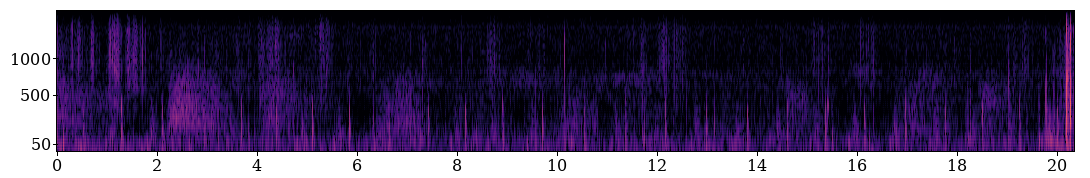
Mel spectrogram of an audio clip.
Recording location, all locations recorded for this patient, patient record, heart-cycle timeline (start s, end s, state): aortic valve (AV)
aortic valve (AV)+pulmonary valve (PV)+tricuspid valve (TV)+mitral valve (MV)
#Age: Adolescent
#Sex: Male
#Height: 148.0 cm
#Weight: 35.8 kg
#Pregnancy status: False
#Murmur: Present
#Murmur locations: aortic valve (AV)+mitral valve (MV)+pulmonary valve (PV)+tricuspid valve (TV)
#Most audible location: tricuspid valve (TV)
#Systolic murmur timing: Early-systolic
#Systolic murmur shape: Plateau
#Systolic murmur grading: II/VI
#Systolic murmur pitch: Low
#Systolic murmur quality: Harsh
#Diastolic murmur timing: nan
#Diastolic murmur shape: nan
#Diastolic murmur grading: nan
#Diastolic murmur pitch: nan
#Diastolic murmur quality: nan
#Outcome: Abnormal
#Campaign: 2015 screening campaign
0.00	0.80	unannotated
0.80	0.96	diastole
0.96	1.06	S1
1.06	1.26	systole
1.26	1.36	S2
1.36	1.80	diastole
1.80	1.90	S1
1.90	2.07	systole
2.07	2.17	S2
2.17	2.60	diastole
2.60	2.74	S1
2.74	2.89	systole
2.89	2.99	S2
2.99	3.36	diastole
3.36	3.45	S1
3.45	3.65	systole
3.65	3.75	S2
3.75	4.16	diastole
4.16	4.26	S1
4.26	4.35	systole
4.35	4.44	S2
4.44	4.76	diastole
4.76	4.87	S1
4.87	5.06	systole
5.06	5.18	S2
5.18	5.51	diastole
5.51	5.64	S1
5.64	5.81	systole
5.81	5.92	S2
5.92	6.28	diastole
6.28	6.42	S1
6.42	6.61	systole
6.61	6.72	S2
6.72	7.12	diastole
7.12	7.25	S1
7.25	7.38	systole
7.38	7.50	S2
7.50	7.83	diastole
7.83	7.96	S1
7.96	8.13	systole
8.13	8.26	S2
8.26	8.59	diastole
8.59	8.68	S1
8.68	8.87	systole
8.87	8.98	S2
8.98	9.36	diastole
9.36	9.50	S1
9.50	9.68	systole
9.68	9.78	S2
9.78	10.11	diastole
10.11	10.22	S1
10.22	10.52	systole
10.52	10.64	S2
10.64	11.04	diastole
11.04	11.13	S1
11.13	11.34	systole
11.34	11.45	S2
11.45	11.64	diastole
11.64	20.35	unannotated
